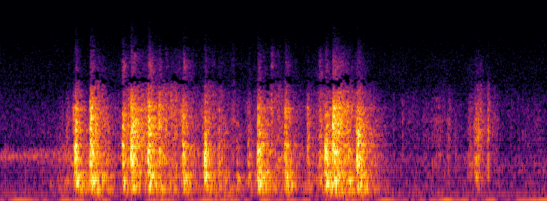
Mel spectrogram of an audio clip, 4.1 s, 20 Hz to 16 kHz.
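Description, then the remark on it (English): A heavy wooden barn door is dragged open in a series of loud, uneven rattling scrapes and thumps over about three seconds, with a faint low hum underneath and no voices. “I'll give you just 3 seconds to open this door, and I'll move.”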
